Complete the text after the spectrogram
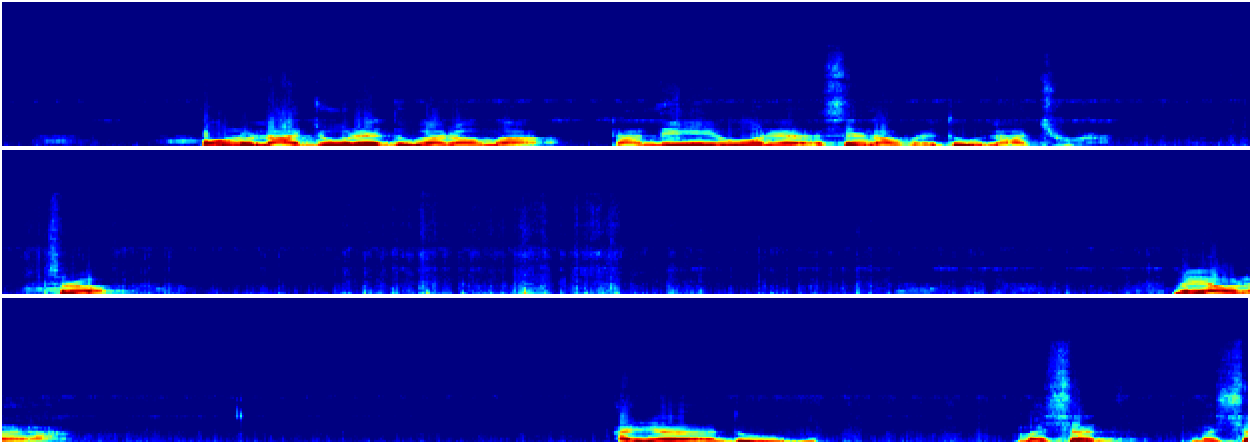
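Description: A man speaks calmly into a microphone, in bursts with pauses.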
